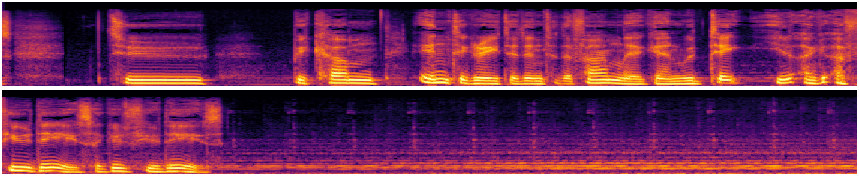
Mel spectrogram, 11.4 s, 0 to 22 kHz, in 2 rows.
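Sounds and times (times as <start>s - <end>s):
speech: 0.8s - 7.3s
low tonal hum: 2.8s - 11.4s
clock ticking: 3.0s - 11.4s.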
